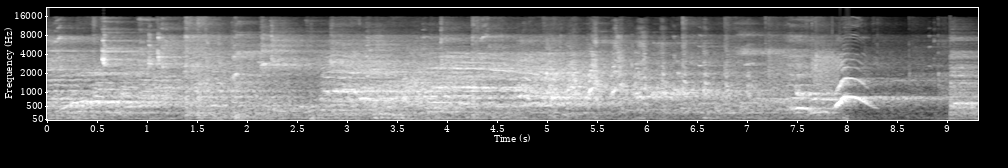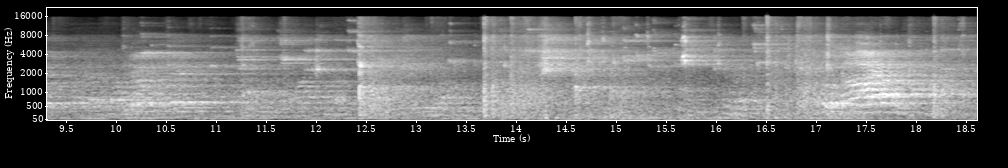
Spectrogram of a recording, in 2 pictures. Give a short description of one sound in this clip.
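Men's voices call out and cheer in the hall.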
